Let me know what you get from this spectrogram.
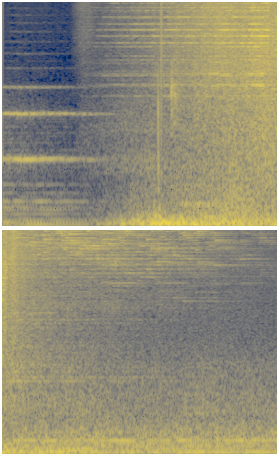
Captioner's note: dramatic sound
